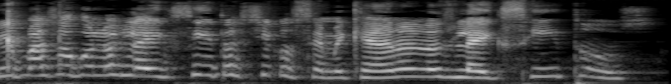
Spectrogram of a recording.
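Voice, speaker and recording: Against a quiet background, a woman speaks in a raised, projected voice at a moderate pace. Her tone is animated and her intonation lively. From Ecuador. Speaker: gaming streamer. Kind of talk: live gaming stream chat. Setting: livestream. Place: home room. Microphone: studio mic.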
